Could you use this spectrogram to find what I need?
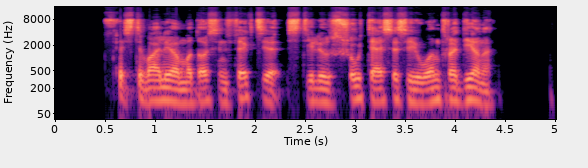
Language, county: Lithuanian, Utena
